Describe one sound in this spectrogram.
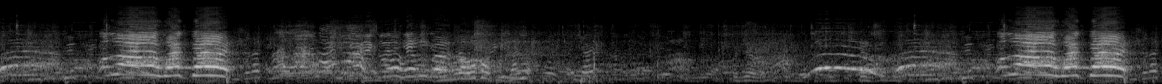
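A crowd murmurs and talks in the background.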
